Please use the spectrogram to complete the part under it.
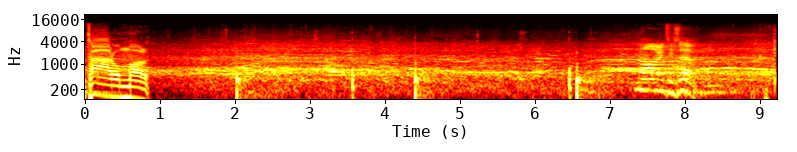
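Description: A large crowd cheers and roars in a big hall.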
